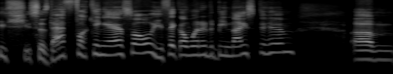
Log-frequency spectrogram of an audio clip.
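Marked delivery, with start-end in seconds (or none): 0.5-2.9 play-acted, very high, angry, heated yelling. Retelling how the sister yelled at her father: imitating someone yelling. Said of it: "even yells at him".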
